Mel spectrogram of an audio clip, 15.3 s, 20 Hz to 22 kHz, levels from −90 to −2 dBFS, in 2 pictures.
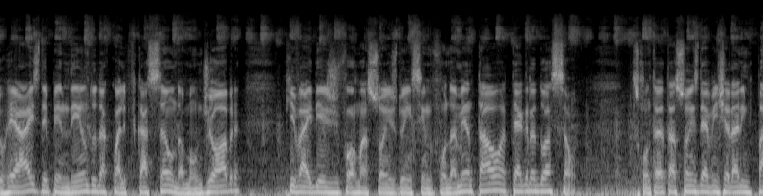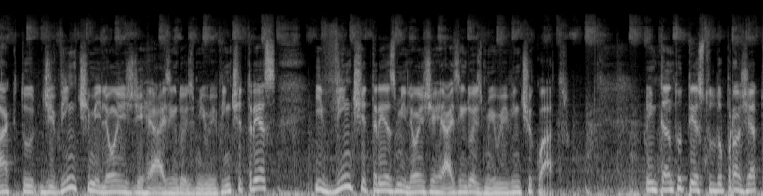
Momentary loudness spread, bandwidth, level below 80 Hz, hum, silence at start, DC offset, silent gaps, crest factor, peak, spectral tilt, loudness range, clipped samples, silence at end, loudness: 8 LU; 15 kHz; -40 dBFS; none; 0 s; under 0.1%; none; 10 dB; -18 dBFS; -5 dB/octave; 1 LU; under 0.1%; 0 s; -28 LUFS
